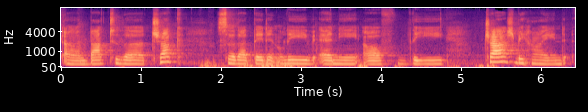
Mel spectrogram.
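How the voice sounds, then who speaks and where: A woman's voice: medium pitch, a little hiss or hum. A young adult woman vlogger giving a cheerful, chatty voice-over for a home video, with frequent ums and uhs.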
